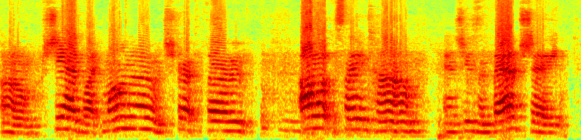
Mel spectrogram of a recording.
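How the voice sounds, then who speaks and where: Over noticeable background noise, a woman with a Southern US accent speaks at a moderate pace in a fairly high pitch with lively intonation. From US South, Charlotte, North Carolina. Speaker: AA speaker. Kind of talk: recovery testimony.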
